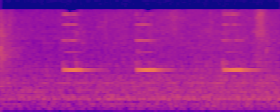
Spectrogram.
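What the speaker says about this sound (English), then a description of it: "Then you put that in the microwave about" Microwave oven running steadily to melt a third of a stick of butter, a constant close hum with faint recurring high whine, alone with no talk.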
